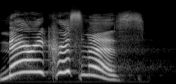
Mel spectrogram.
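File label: Vocal Female Merry Xmas; sfxsource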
